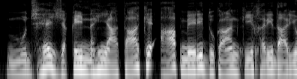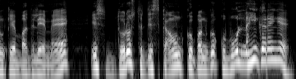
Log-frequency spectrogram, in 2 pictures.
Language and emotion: Urdu, angry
